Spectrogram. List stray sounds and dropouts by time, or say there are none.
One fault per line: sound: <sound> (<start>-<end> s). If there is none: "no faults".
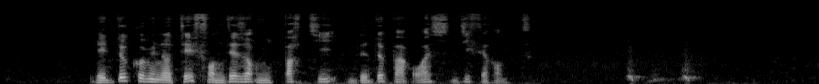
sound: whoosh (6.3-7.0 s)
